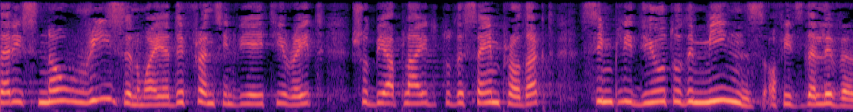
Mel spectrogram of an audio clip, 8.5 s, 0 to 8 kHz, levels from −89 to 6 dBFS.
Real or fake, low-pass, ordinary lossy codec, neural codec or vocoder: real; 7.2 kHz; none; none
